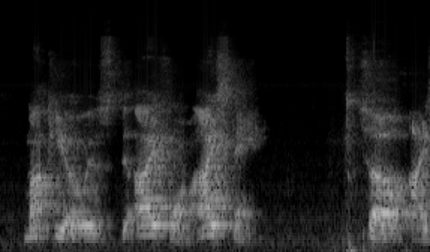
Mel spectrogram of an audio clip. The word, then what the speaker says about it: Macchio: because the Italian alphabet when you've got two C's together and an H or it's a c and an H that's like a hard C the H is silent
